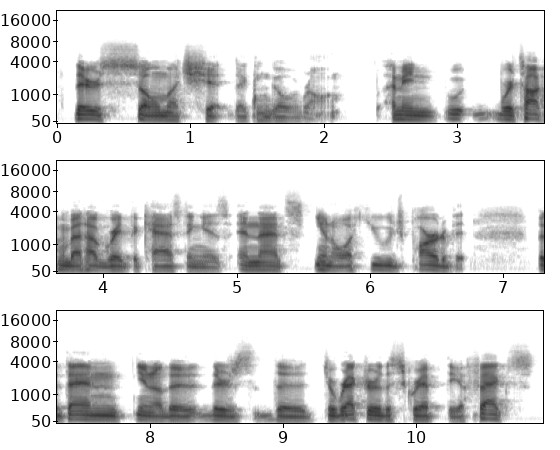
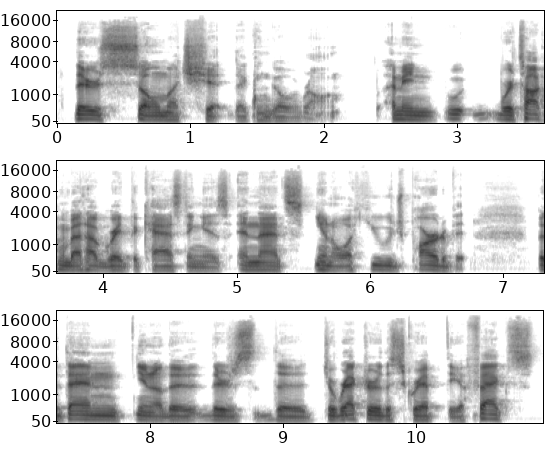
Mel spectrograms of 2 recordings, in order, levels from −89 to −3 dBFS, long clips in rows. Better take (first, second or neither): second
